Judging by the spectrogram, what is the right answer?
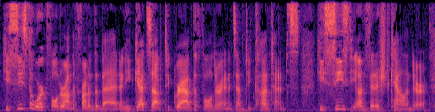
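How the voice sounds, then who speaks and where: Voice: mid-range voice, very animated, a little fast, creaky, fairly bright tone. A narrator reading screenplay stage directions and scene headings in scripted narration.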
